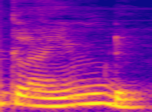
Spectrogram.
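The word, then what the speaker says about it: climbed: तो children क्लाइम्ड, बी इसमें silent है, बी का बिल्कुल भी साउंड नहीं देंगे, क्लाइम्ड। The children क्लाइम्ड the hill to सी the beautiful view.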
